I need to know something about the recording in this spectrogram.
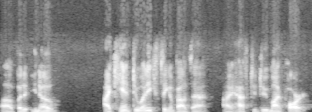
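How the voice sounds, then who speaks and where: Man, low voice, rambling spiritual chat over a muffled call line, restarts and repeats. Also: normal speed, darkish tone, husky. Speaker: guest on a meditation talk.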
